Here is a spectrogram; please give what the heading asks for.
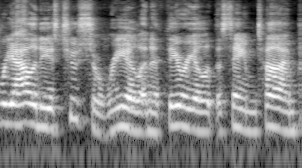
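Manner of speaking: poetry slam delivery; spoken-word poetry. Acted. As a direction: perform it as spoken word, building then settling. Performs a spoken-word poem.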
